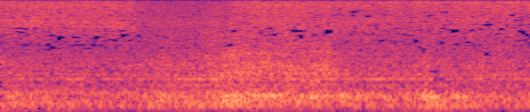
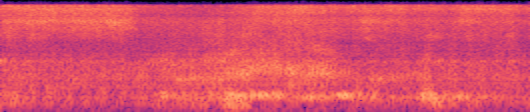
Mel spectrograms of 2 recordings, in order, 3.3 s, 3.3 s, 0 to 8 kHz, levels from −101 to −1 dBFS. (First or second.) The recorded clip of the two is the first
